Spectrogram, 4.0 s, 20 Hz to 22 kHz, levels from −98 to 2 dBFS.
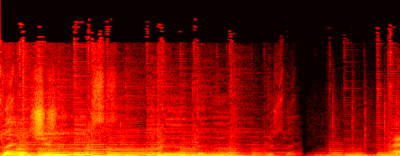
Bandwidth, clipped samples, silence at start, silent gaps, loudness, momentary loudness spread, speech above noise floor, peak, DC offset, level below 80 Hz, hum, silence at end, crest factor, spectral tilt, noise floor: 19.5 kHz; under 0.1%; 0 s; none; -26 LUFS; 22 LU; 28 dB; -8 dBFS; under 0.1%; -40 dBFS; none; 0 s; 18 dB; -5.5 dB/octave; -50 dBFS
